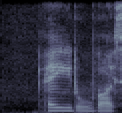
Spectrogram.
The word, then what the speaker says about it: edelweiß: to take some edelweiß edelweiß is how you say it sounds funny today and I just put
